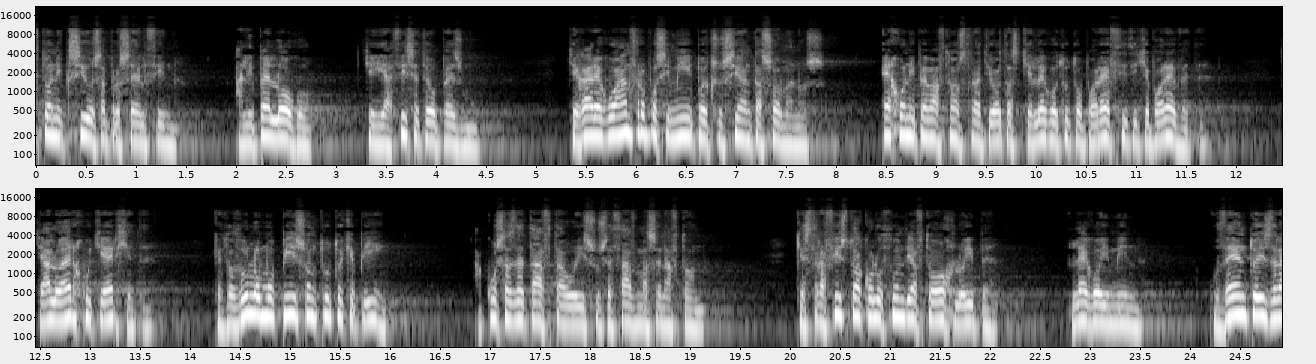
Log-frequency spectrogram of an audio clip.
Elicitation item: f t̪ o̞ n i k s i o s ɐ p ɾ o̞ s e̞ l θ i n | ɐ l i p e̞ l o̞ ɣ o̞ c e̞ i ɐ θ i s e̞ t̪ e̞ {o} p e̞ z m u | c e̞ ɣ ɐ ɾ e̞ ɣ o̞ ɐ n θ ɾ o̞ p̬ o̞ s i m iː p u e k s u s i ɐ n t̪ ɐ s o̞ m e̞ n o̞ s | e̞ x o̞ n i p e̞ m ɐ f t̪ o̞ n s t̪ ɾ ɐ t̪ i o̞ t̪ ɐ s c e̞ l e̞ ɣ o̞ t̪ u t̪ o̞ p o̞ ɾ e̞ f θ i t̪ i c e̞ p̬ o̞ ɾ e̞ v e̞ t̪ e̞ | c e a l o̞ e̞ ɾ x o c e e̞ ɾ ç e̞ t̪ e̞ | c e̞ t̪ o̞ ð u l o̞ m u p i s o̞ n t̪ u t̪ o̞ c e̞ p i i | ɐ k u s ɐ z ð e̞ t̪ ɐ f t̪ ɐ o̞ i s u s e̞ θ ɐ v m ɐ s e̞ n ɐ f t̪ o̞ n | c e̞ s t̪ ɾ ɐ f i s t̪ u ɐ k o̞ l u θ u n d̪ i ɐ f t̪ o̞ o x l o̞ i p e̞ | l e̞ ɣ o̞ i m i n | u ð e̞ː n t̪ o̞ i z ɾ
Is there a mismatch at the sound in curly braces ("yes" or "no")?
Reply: no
